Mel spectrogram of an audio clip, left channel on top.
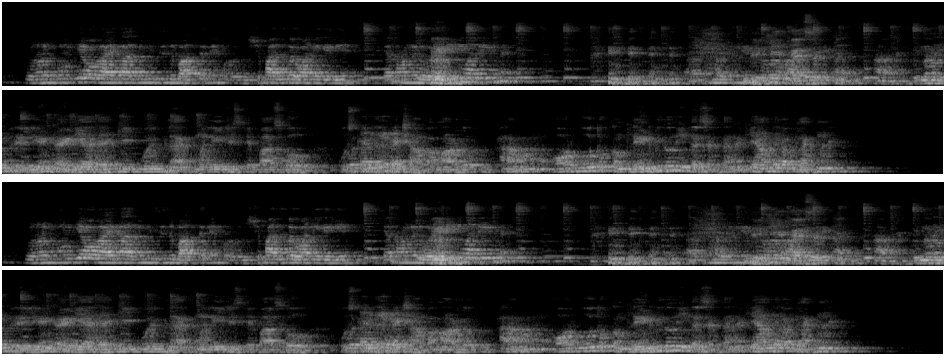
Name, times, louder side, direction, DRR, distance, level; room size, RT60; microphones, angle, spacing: voice 1, 0.2-3.5 3.8-5.1 6.8-9.5 12.8-13.6 14.4-14.7 16.8-17.4, right 1 dB, 90° right, -3 dB, 0.9 m, -30 dB
Acoustic guitar, 3.4-11.4, right 1 dB, 10° right, 0.7 m, -40 dB
voice 2, 5.9-8.4 9.1-12.5 12.8-17.7, equal, 25° left, -4 dB, 0.7 m, -30 dB
2.4 x 2.4 x 3.8 m, 0.85 s
head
